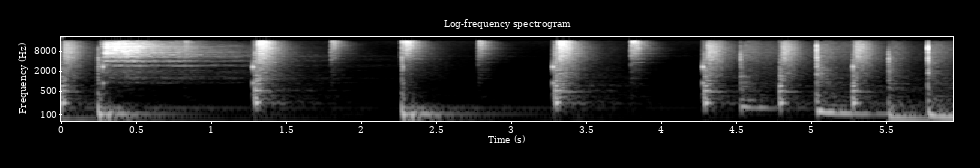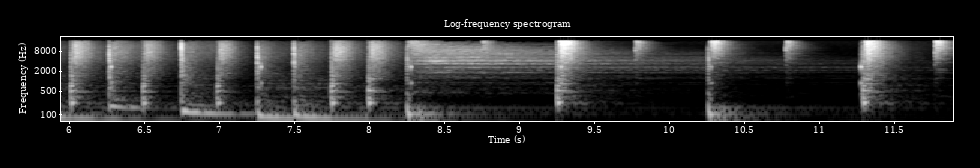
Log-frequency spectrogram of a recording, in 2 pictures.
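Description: Drum kit played slowly at 60 beats per minute. It opens on a crash, then bass drum and snare on the beats with light hi-hat, then a one-bar sixteenth-note fill in a left-hand-led seven-note sticking (L R L R L R R, L R L R L R R, L L) that moves down the toms. The fill lands on a crash about eight seconds in, and another bar of the same slow groove follows.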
